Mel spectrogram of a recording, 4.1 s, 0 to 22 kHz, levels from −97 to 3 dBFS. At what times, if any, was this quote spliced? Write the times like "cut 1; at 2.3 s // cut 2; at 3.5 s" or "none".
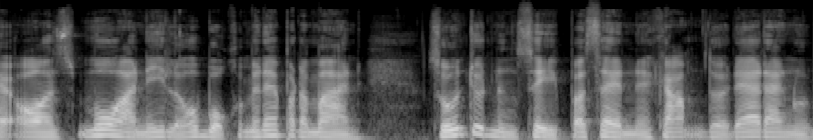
none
